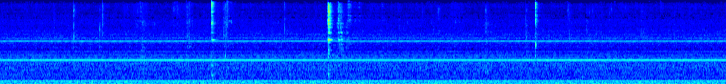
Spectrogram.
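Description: A fork clinks and scrapes against a plate.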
